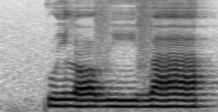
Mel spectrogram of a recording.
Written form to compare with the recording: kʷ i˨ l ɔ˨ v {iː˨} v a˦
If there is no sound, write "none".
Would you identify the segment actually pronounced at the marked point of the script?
iː˨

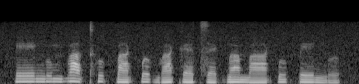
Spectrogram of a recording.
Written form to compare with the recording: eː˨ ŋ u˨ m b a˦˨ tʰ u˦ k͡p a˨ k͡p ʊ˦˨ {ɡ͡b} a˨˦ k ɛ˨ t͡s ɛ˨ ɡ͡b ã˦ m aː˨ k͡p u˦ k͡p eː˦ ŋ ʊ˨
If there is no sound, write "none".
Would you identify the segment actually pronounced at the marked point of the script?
ɡʷ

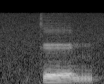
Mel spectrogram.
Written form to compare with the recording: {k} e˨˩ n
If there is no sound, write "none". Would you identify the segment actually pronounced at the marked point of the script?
k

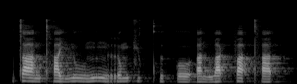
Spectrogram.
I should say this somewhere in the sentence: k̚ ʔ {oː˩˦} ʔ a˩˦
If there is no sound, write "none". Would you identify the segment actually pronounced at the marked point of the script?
oː˩˦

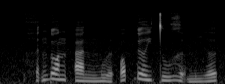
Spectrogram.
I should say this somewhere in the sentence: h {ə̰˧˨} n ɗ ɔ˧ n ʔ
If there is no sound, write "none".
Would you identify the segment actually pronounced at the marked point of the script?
ə̰˧˥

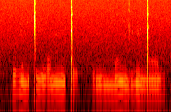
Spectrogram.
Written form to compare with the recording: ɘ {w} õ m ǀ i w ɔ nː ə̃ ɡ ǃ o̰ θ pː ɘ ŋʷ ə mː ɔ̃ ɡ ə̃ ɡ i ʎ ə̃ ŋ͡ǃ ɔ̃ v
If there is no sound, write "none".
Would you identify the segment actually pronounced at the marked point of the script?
v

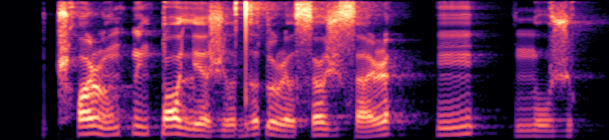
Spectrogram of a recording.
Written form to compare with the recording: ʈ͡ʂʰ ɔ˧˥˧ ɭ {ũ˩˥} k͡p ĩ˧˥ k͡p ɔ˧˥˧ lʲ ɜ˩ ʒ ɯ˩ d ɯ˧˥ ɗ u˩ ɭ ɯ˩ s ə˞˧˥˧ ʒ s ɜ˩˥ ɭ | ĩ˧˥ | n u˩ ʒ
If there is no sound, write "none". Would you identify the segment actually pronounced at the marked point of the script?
ũ˩˥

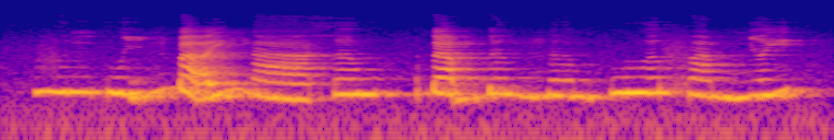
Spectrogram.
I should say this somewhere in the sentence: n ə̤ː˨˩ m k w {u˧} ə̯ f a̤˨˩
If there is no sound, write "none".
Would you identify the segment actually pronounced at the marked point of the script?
u˧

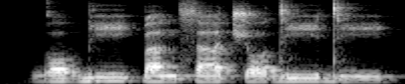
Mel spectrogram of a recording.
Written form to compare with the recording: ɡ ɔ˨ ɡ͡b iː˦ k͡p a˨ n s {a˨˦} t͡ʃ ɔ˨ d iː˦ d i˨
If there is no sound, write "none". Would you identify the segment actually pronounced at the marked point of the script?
a˨˦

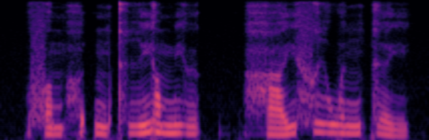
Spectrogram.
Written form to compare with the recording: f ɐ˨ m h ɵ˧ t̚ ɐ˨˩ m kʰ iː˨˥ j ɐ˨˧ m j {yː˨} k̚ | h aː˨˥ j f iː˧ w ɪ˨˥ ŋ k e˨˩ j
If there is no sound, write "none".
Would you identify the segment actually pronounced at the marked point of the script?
yː˨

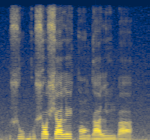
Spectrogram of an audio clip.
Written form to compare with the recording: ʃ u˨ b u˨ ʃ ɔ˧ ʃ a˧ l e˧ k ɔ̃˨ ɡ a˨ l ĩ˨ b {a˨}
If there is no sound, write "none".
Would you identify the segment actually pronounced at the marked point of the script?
a˨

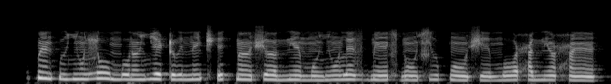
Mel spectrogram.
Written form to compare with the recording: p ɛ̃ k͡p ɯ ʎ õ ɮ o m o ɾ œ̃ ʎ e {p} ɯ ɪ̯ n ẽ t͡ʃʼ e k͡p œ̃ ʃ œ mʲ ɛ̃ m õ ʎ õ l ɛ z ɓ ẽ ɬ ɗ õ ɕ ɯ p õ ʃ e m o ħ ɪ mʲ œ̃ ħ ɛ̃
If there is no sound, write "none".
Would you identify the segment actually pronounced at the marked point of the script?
ʈ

